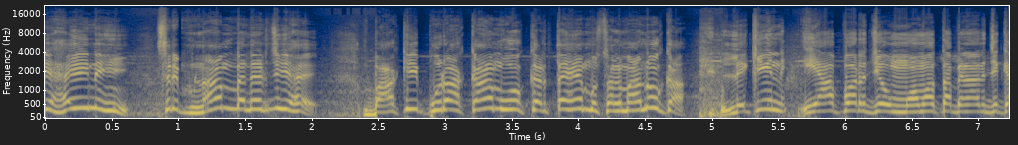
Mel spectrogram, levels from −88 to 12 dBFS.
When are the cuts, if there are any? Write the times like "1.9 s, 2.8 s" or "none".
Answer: 4.9 s

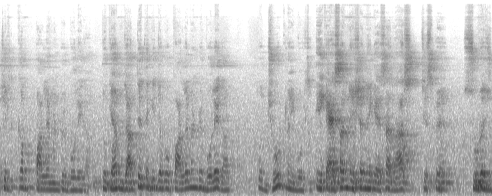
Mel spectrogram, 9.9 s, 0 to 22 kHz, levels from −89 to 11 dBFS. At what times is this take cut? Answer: 1.9 s, 6.2 s

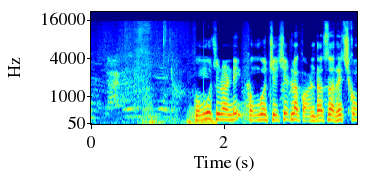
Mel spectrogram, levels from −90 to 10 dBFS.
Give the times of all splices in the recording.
none

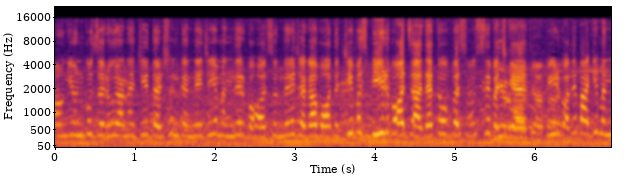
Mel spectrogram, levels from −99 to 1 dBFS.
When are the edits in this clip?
none

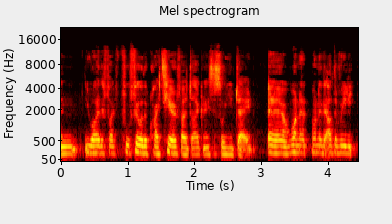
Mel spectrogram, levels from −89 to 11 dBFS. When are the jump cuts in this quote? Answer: 2.9 s

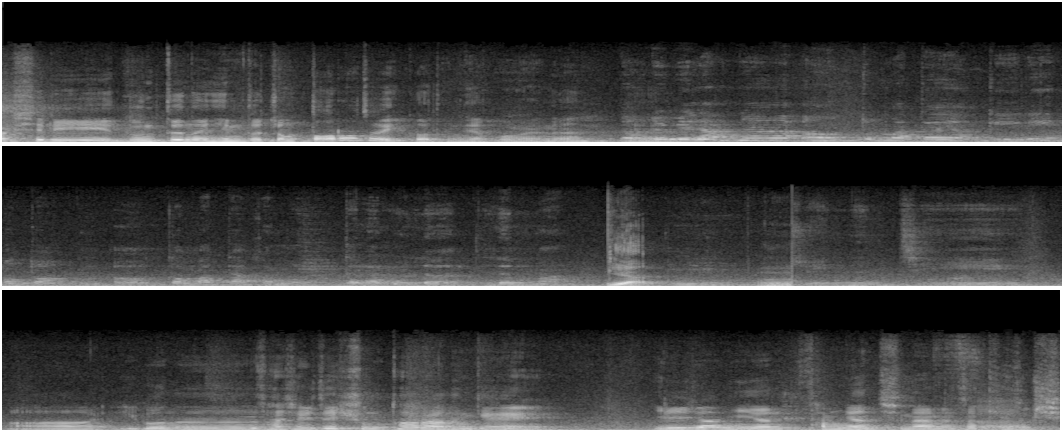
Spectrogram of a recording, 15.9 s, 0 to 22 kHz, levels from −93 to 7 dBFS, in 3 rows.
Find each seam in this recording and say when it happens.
9.2 s

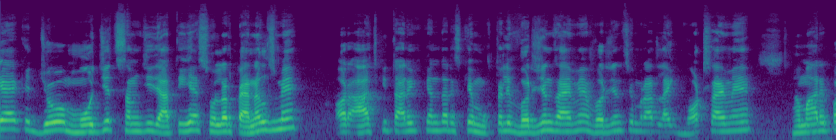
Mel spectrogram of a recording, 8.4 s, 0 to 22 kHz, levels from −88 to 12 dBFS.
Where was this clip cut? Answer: none

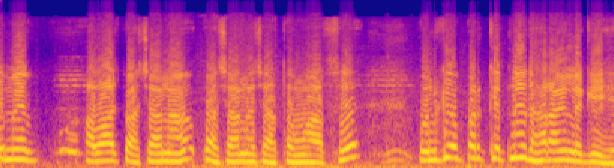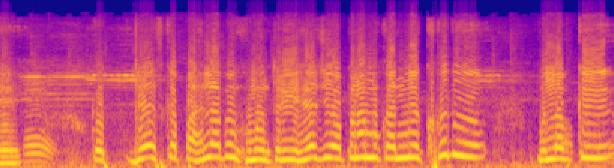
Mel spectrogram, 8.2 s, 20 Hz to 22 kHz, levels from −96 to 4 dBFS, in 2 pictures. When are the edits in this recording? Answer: none

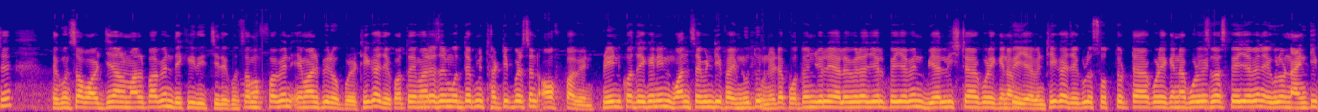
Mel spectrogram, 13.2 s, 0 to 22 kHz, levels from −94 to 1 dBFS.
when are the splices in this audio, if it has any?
2.6 s, 4.3 s, 7.7 s, 10.1 s, 12.1 s

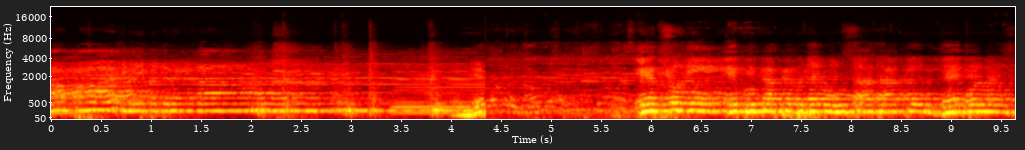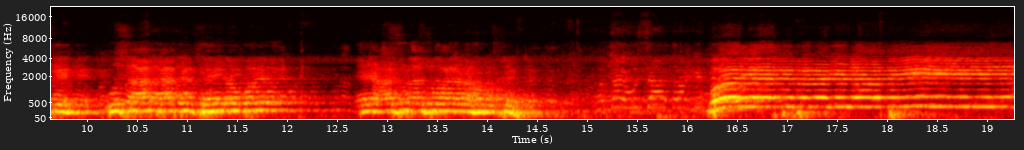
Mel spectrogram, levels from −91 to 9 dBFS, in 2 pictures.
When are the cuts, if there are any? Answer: 4.4 s

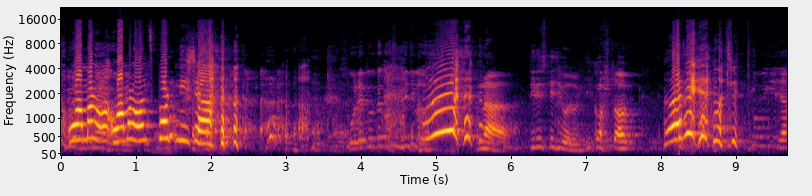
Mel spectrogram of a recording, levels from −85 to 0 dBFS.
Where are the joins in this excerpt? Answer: none

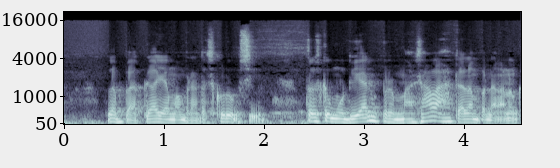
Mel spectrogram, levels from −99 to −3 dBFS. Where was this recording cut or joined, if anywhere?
none

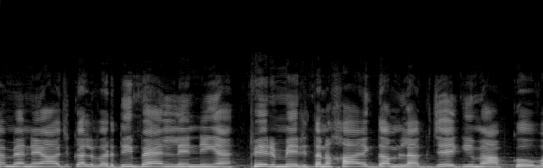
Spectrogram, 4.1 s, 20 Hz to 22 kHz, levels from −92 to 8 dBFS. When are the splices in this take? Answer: 1.8 s

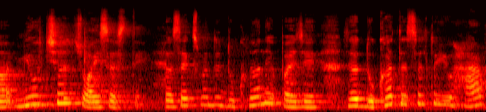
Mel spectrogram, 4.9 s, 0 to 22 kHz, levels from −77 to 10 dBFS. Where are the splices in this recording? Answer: 1.6 s

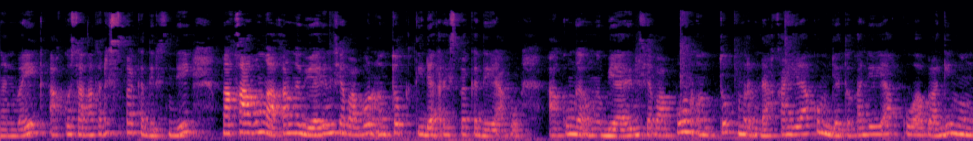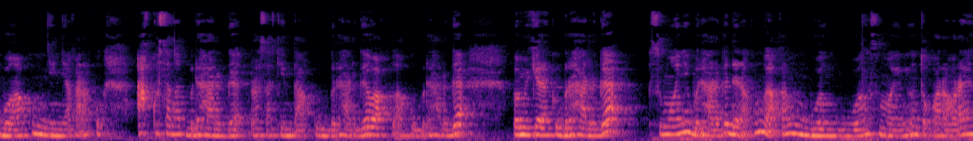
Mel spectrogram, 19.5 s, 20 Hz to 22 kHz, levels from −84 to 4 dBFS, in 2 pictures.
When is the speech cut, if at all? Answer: none

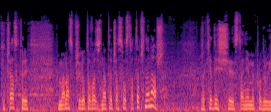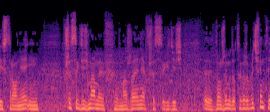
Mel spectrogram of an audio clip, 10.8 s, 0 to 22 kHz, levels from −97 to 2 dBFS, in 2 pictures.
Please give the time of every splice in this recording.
none

